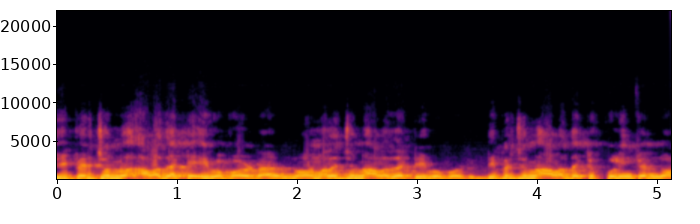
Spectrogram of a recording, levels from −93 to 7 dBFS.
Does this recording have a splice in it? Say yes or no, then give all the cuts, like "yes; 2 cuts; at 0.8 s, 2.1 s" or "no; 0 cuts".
no; 0 cuts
